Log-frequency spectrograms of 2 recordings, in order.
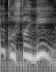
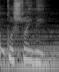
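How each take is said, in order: First: The question sounds irritated and stressed. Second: The question sounds calm and gentle. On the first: The speaker is annoyed at being touched. The speaker calls it wrong. "meu cortisol está alto, eu estou estressado" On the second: The speaker is kindly asking who touched him. The speaker calls it right. "Não. Jesus falou assim"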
